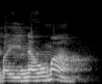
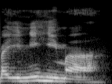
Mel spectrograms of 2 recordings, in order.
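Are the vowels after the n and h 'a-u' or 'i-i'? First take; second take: a-u; i-i. First: The vowels after n and h are a, u. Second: The vowels after n and h are i, i. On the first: This is the original base form. "Asalnya bainahuma" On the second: A preceding letter with kasrah changes the vowels. "dalam ayat ni dia digunakan bainihima"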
